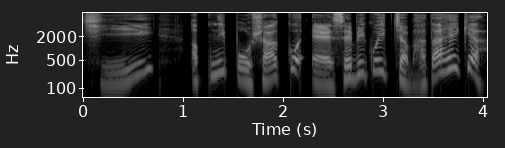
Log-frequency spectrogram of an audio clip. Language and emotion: Hindi, disgusted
